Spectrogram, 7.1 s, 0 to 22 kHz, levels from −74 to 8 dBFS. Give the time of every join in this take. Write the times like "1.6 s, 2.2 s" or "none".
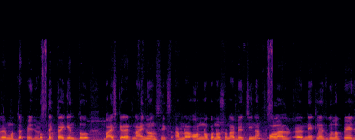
0.8 s, 5.3 s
